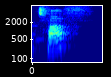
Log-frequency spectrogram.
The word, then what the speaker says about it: tough: A pronúncia do F, né? Tá. Tough. Tá. Like this. Tá. Tough. Tá. Like this, tough. Tá. Tá. Yeah, F. It sounds like an F in Portuguese.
